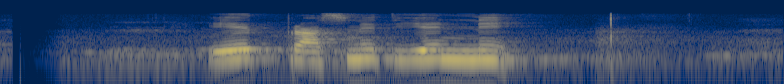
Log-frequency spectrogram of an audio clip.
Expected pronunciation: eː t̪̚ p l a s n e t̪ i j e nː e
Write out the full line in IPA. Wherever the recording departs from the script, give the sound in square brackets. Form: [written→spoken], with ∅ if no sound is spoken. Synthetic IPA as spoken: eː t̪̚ p [l→ɾ] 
